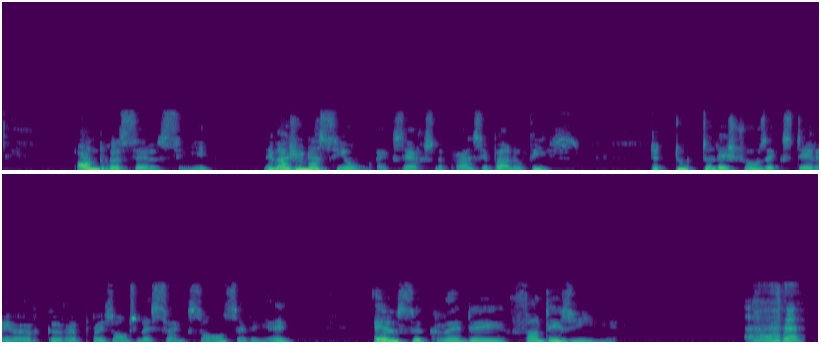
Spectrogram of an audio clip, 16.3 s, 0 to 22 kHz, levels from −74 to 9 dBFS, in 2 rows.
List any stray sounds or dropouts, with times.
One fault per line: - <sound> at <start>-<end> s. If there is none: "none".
- throat clearing at 15.6-16.2 s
